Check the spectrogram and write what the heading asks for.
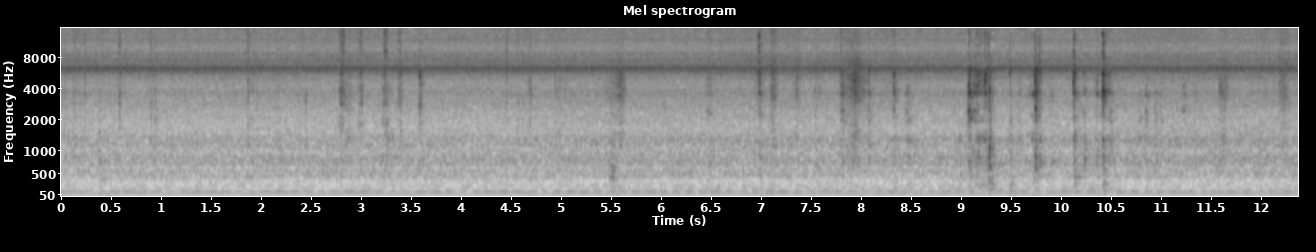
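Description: A steady machine-like hum with a thin high steady tone. Over it come scattered light clicks and taps of small objects being handled, growing more frequent in the second half, with the loudest cluster a few seconds before the end.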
